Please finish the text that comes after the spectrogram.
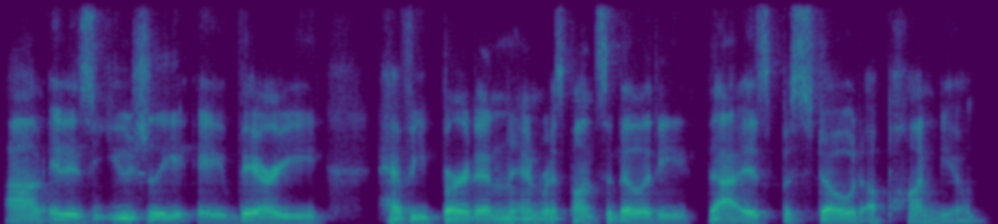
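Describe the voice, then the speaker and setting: Low-voiced man, hesitant and soft. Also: level tone. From Hawaii. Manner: soft-spoken, many hesitant ums and pauses. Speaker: hula teacher. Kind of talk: personal self-introduction.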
